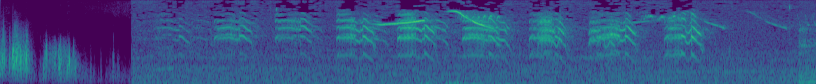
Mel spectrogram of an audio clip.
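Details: Southern screamer (Chauna torquata) giving its loud, harsh, honking scream in a rapid series of about two per second, with a few thin whistled bird notes behind.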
